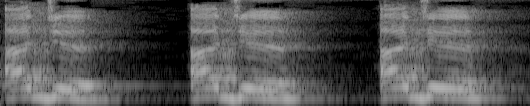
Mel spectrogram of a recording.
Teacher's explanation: لگائیے زبان کا درمیان تالو کے مقابل. مقابل مطلب اس کے بالکل سامنے. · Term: شدہ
